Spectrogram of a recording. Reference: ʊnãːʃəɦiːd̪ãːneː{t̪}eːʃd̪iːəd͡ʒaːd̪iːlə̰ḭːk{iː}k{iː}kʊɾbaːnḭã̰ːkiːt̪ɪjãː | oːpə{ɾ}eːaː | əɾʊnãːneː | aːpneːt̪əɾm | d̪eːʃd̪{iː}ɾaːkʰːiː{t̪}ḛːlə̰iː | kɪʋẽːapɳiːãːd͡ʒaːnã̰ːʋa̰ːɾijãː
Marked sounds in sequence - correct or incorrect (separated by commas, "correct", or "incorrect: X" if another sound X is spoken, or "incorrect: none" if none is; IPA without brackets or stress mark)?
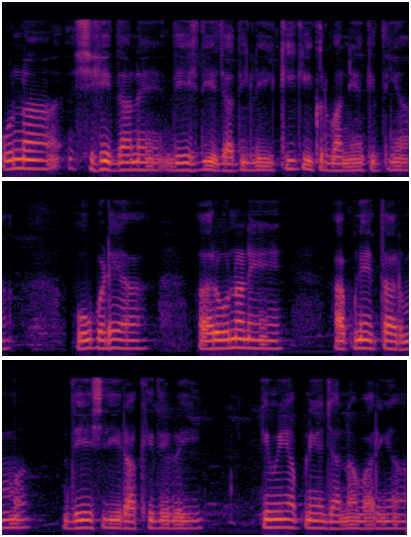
incorrect: d̪, correct, correct, incorrect: ɽ, correct, incorrect: d̪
